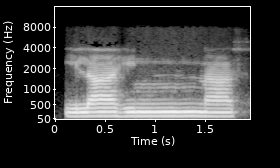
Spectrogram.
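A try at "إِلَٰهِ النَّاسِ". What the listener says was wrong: కొంచెం లాగాలి ఆపేటప్పుడు, కనీసం 2 హరకాతులు కదా.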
